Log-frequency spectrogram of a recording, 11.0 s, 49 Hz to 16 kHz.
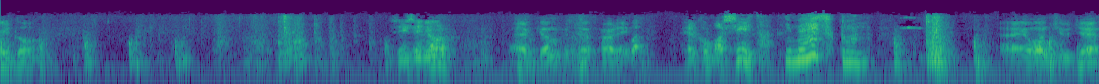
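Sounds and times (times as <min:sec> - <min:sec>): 
speech: 0:00.0 - 0:00.6, 0:04.0 - 0:09.1, 0:10.2 - 0:10.9
wooden door pulled open with scrapes and creaks: 0:08.9 - 0:09.6.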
